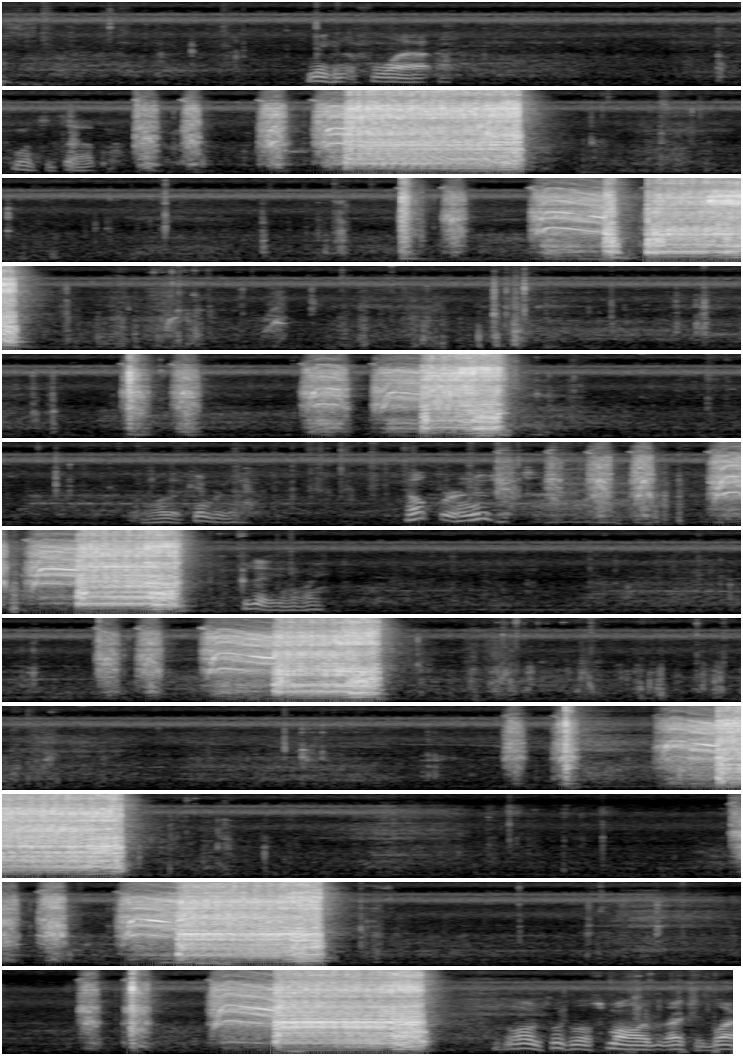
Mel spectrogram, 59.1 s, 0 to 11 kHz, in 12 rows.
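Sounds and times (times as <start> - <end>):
power drill driving screws: 5.8 - 8.6, 12.5 - 15.0, 20.5 - 21.1, 21.7 - 23.2, 27.9 - 30.9, 35.1 - 37.2, 42.8 - 45.3, 49.2 - 51.8, 54.7 - 57.2.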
